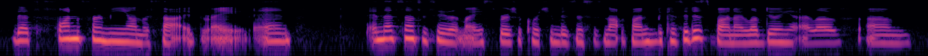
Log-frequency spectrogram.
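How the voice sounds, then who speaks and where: A woman's medium-pitched voice with a dark, mellow tone, ordinary pitch variation and a moderate pace, in a dry, close sound with no echo. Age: 30s. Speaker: podcast host and spiritual coach, soldier. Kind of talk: casual monologue podcast. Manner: halting, many fillers.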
